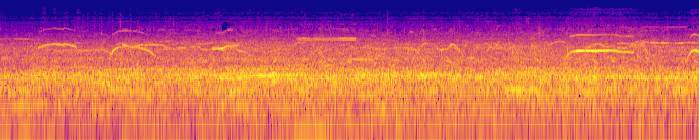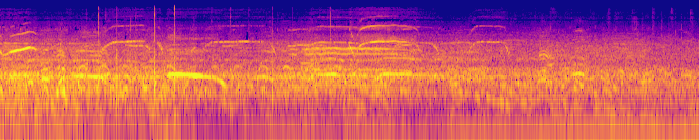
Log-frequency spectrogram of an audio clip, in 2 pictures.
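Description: Large football stadium crowd yelling and cheering, many voices at once with scattered shrill whoops and screams, swelling to its loudest in the middle and easing toward the end.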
